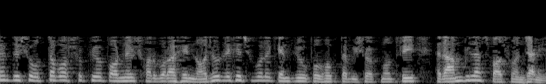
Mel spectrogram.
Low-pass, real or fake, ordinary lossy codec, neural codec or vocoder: 3.6 kHz; real; none; none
